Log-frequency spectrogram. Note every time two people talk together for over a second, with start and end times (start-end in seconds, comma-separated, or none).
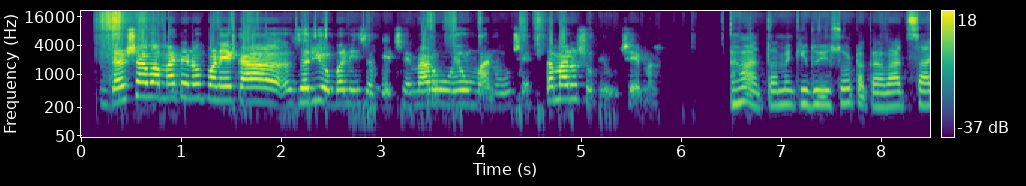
none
